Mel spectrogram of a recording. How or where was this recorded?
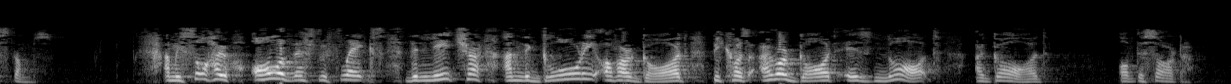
large echoing room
